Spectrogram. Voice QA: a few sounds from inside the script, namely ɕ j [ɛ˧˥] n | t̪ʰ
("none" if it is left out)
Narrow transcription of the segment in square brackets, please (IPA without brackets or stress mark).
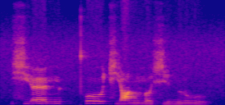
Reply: ɛ˥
